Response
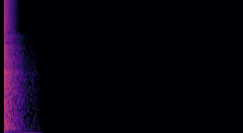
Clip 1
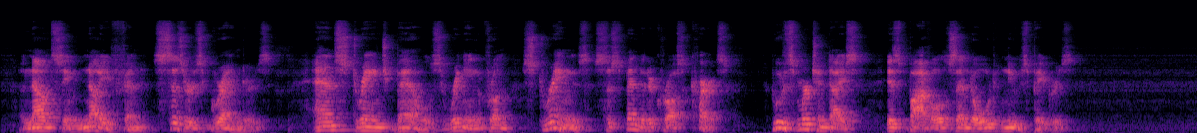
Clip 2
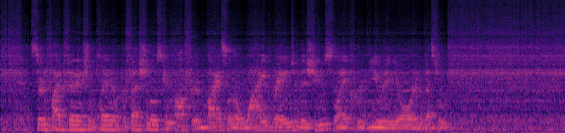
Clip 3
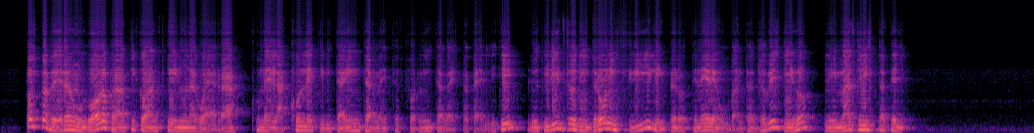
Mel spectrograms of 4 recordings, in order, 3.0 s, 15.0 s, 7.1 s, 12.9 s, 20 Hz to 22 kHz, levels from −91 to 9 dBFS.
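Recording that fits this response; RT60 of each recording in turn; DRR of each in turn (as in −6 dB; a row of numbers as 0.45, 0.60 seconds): 1; 0.50, 0.50, 0.50 seconds; −10.5, −4.0, 4.5 decibels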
